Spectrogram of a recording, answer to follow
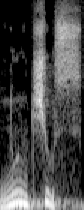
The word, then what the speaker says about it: nuncius: C'est écrit à la manière italienne, nuncius, comme il le prononce. Ça peut être le T ou le C, bien sûr.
